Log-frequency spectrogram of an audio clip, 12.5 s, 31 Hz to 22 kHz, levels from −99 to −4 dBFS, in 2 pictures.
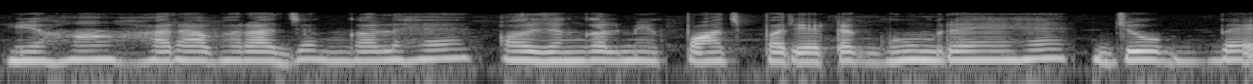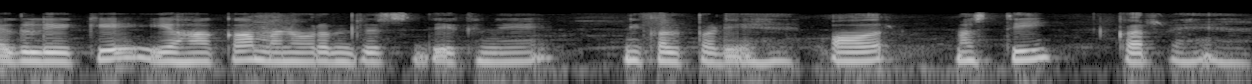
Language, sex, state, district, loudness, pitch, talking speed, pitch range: Hindi, female, Jharkhand, Jamtara, -32 LUFS, 200 Hz, 130 wpm, 185-210 Hz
